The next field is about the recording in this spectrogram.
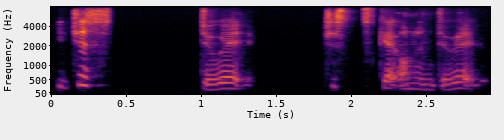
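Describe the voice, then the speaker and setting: A woman in her sixties speaking as an interview guest, thoughtful and hesitant, pausing mid-sentence as she reflects. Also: medium pitch, expressive, gravelly, darkish tone, husky, dull audio. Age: 60s. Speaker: guest, audio drama writer.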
